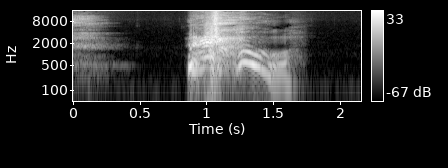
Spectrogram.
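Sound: sneeze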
